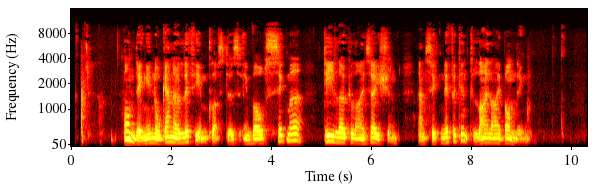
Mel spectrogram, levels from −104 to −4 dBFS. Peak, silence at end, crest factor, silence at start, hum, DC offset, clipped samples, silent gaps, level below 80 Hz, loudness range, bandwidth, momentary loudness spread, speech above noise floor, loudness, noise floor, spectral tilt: -8 dBFS; 1.15 s; 20 dB; 0.2 s; none; under 0.1%; under 0.1%; none; -70 dBFS; 5 LU; 10 kHz; 16 LU; 48 dB; -26 LUFS; -74 dBFS; -5 dB/octave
